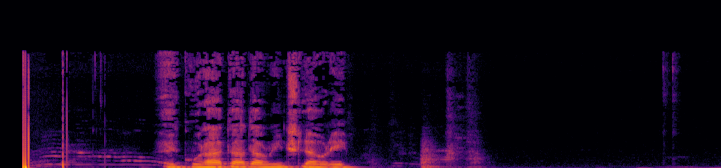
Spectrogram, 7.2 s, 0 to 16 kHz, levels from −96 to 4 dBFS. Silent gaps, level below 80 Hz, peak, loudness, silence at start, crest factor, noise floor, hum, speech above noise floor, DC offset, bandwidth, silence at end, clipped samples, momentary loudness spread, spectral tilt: none; -44 dBFS; -2 dBFS; -29 LUFS; 0.2 s; 30 dB; -80 dBFS; none; 52 dB; under 0.1%; 11.5 kHz; 2.7 s; under 0.1%; 20 LU; -6 dB/octave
